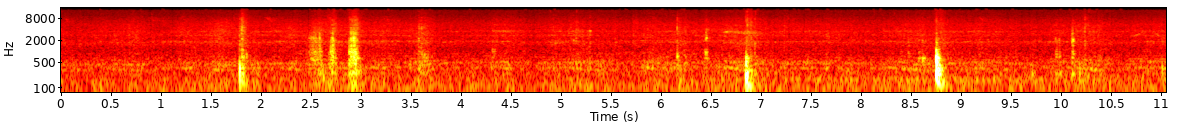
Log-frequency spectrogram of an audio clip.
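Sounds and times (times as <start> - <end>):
wooden branches knocking and rustling: 1.7 - 3.8, 6.1 - 7.3, 8.5 - 9.0.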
